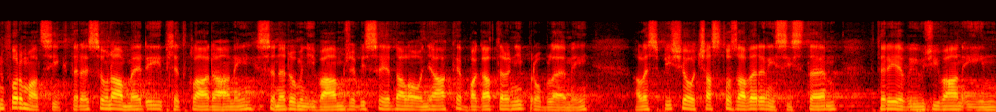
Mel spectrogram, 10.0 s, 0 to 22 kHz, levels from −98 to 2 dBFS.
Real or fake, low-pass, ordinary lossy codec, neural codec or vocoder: fake; 9.9 kHz; Opus, 64 kbps; vocoder, 22.05 kHz, 80 mel bands, WaveNeXt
